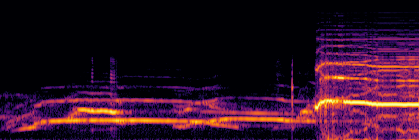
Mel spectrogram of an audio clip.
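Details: High-content wolfdog pup, six weeks old, howling: one long, clear, wavering howl that starts low, climbs, holds a steady tone, then jumps higher and grows much louder and harsher near the end.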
